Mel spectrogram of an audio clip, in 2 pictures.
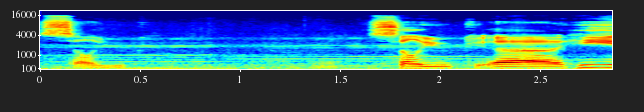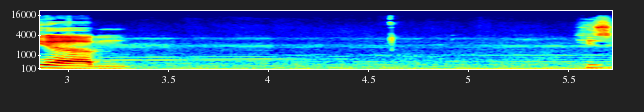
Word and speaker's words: Seljuk: Yeah, this is Seljuk. This is Seluk, however you want to pronounce that. I' I've heard pronounced both ways, but I I usually pronounce it Seluk.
